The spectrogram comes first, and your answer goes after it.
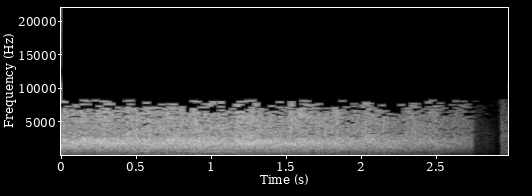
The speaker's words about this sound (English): Please put your hands together and welcome to stage the one and only Dean Becker.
